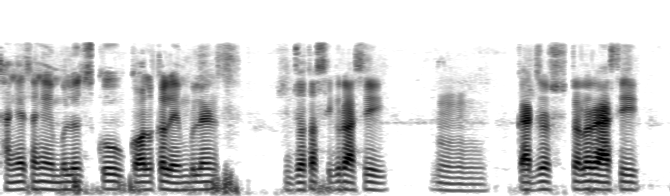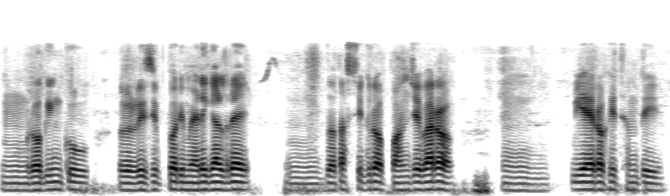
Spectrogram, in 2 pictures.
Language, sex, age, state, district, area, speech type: Odia, male, 18-30, Odisha, Malkangiri, urban, spontaneous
